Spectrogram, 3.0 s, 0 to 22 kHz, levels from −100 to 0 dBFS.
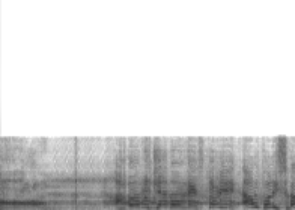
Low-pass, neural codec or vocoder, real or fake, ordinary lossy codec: none; codec, 16 kHz, 1 kbps, FunCodec, trained on Chinese and English, 50 frames a second; fake; none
